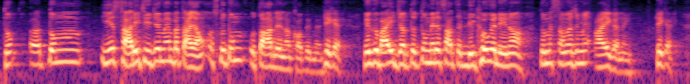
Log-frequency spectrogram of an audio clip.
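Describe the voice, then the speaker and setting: Speaking fast in a high-pitched, darkish voice, a commerce teacher runs an online accounts class for board exam prep. He encourages students like an older brother, repeatedly dropping "theek hai."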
